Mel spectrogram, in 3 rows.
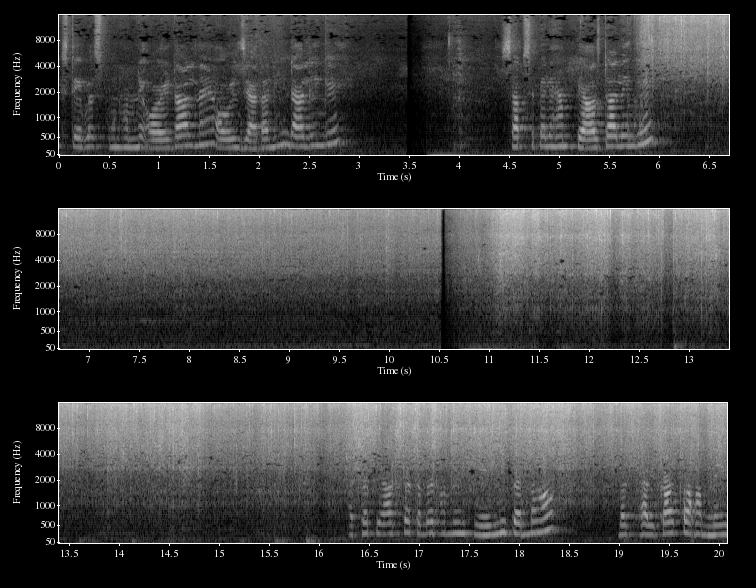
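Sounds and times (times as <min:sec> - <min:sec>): onions sizzling in oil: 0:05.7 - 0:20.0
spatula stirring in pan: 0:10.7 - 0:20.0.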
